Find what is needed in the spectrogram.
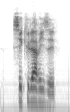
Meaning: to secularize
- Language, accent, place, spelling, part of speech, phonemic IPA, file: French, France, Lyon, séculariser, verb, /se.ky.la.ʁi.ze/, LL-Q150 (fra)-séculariser.wav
